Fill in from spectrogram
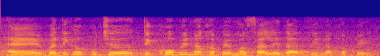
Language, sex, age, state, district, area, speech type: Sindhi, female, 45-60, Maharashtra, Mumbai Suburban, urban, spontaneous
